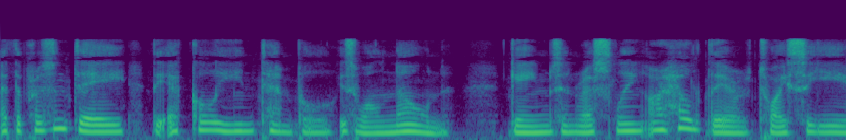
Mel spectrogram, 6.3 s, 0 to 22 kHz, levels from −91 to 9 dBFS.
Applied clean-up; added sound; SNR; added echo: none; none; none; none.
